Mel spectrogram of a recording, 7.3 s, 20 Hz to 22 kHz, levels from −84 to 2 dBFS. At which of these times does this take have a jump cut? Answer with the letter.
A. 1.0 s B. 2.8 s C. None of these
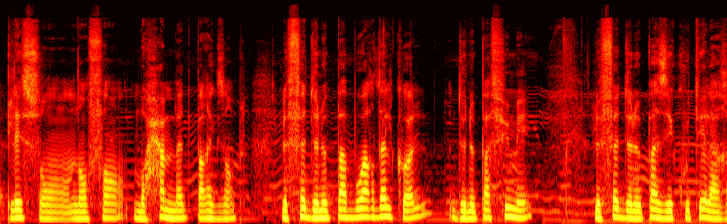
C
